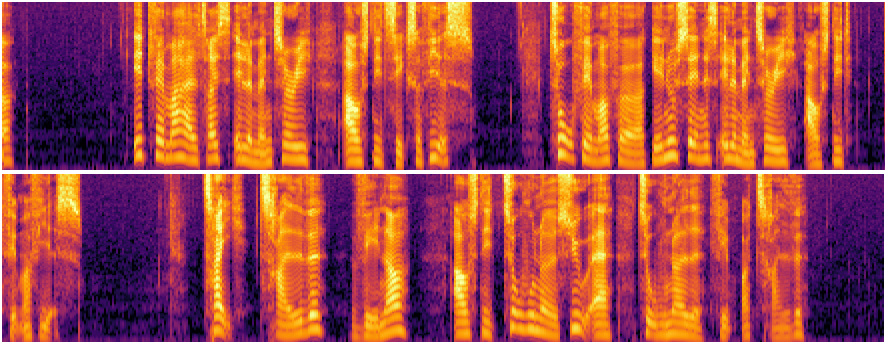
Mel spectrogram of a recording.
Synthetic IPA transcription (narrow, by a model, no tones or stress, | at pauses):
e̝d̥fem̰ɒ̽ɦælt͡sʰʁɛseləment͡sʰəʁi | ʔɑ̈ʊsnid̥seɡ̥sɒ̽fiɐ̰s | t͡sʰo̝̰ːfem̰ɒ̽fɶɐɡ̥enuðsen̰əseləment͡sʰəʁiʔɑ̈ʊsnid̥ | femʔɒ̽fiɐ̰s | t͡sʰʁɛ̰ːt͡sʰʁaðˠʋə | ʋenɐ | ʔɑ̈ʊsnid̥̚t͡sʰo̝̰ːhunɐð̞ˠɒsyʊ̰æ | t͡sʰo̝̰ːhunɐð̩ˠfem̰ɒ̽t͡sʰʁaðˠʋə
